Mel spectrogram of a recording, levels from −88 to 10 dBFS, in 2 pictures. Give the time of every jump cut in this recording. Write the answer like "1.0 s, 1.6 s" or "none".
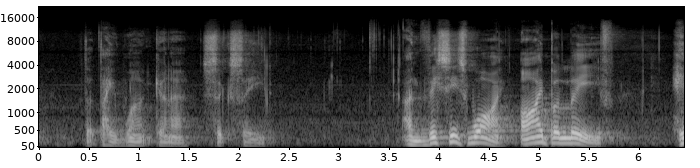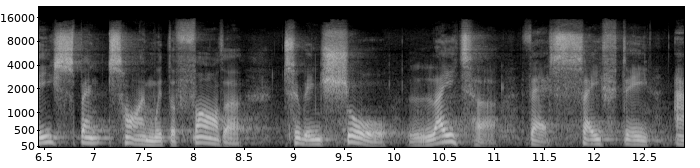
none

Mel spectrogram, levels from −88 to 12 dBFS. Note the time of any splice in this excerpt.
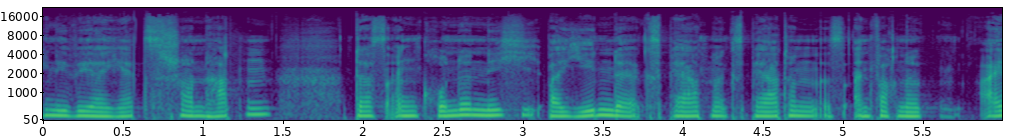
3.1 s

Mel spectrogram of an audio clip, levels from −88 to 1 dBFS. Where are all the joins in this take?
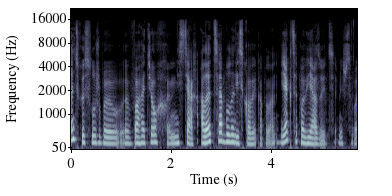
1.2 s, 3.3 s

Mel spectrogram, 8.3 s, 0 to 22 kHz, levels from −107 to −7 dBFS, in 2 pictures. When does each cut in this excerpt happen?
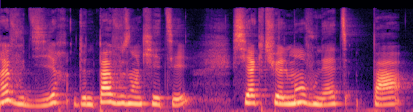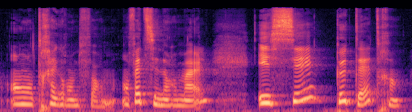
none

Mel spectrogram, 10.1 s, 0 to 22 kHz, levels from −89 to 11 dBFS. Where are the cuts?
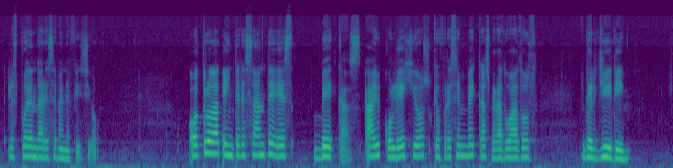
3.3 s, 5.7 s, 6.5 s, 7.4 s

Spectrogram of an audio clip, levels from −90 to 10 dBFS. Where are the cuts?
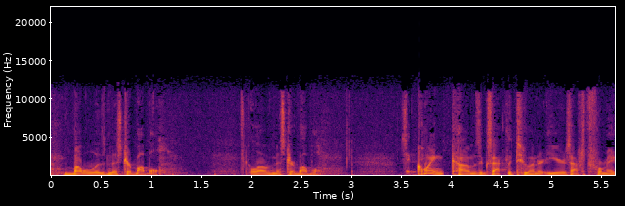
2.0 s, 3.6 s, 3.9 s

